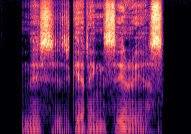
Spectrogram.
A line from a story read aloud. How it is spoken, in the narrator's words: muttered the doctor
